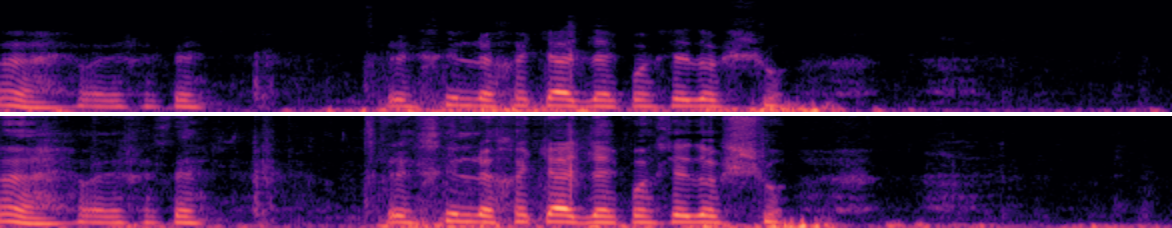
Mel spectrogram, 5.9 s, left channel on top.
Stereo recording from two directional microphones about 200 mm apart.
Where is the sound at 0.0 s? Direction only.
30° right (ahead or behind).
